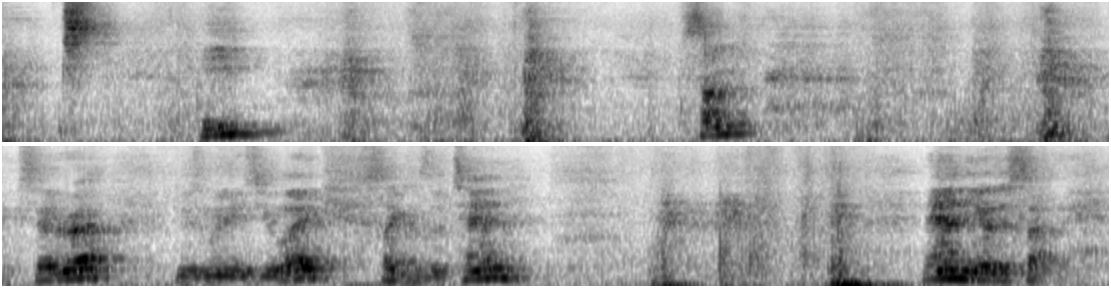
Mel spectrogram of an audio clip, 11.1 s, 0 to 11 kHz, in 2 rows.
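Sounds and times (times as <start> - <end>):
swish of breath and cloth: 0.2 - 6.4, 8.4 - 10.1
bare foot thud on wooden floor: 8.8 - 10.0.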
